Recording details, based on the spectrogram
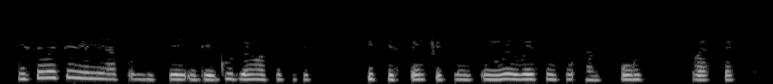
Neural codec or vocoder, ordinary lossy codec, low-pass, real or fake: none; none; 3.6 kHz; real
